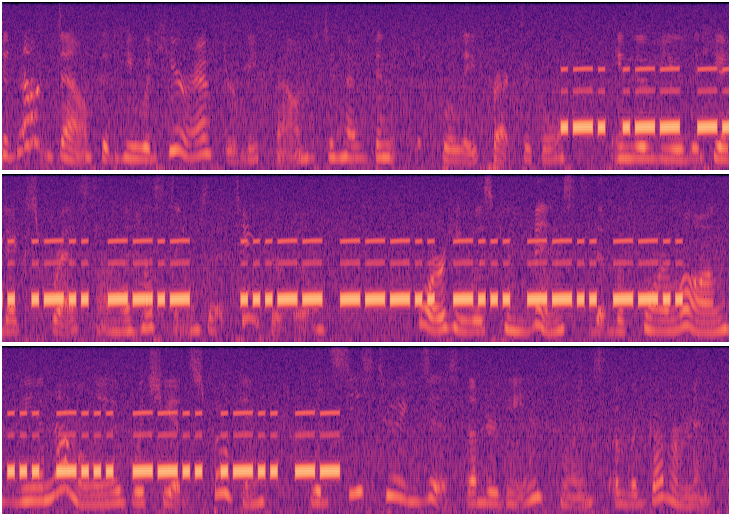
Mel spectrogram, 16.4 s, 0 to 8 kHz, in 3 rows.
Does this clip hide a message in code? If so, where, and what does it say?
Yes: Morse code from 4.1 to 13.5 s, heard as a keyed tone, hand-sent with a paddle, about 26 wpm, 780 Hz, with speech in English. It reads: RWDLQ 38BZZ SBZLM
